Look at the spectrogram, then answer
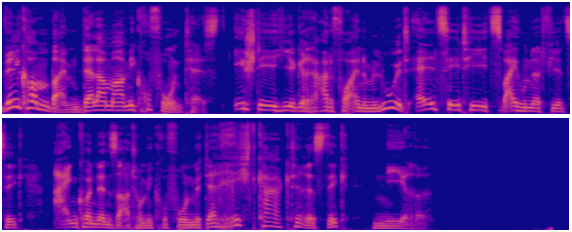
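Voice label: speech male, Lewitt LCT240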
